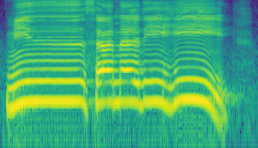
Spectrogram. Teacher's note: Удержание назализации, сокрытие, правило сокрытия в размере двух огласовок. Мин самарихи.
